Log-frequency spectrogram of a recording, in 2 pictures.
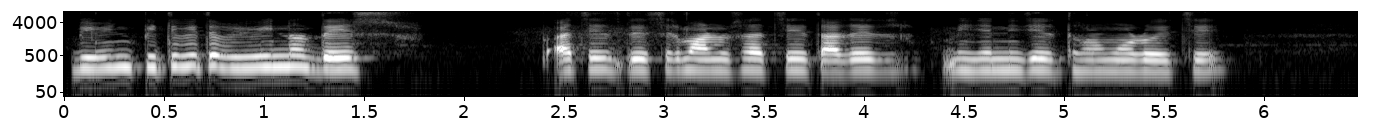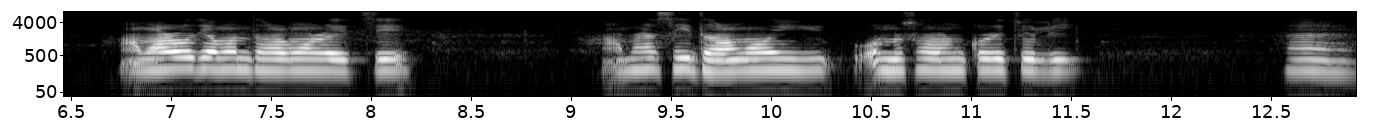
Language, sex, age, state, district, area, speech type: Bengali, female, 45-60, West Bengal, Hooghly, urban, spontaneous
